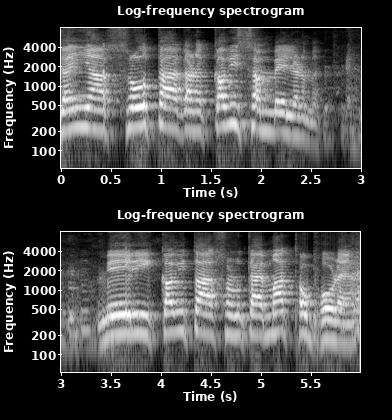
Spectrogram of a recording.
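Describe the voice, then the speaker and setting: Over noticeable background noise, a man with a Haryanvi accent uses a raised, projected voice, high in pitch with ordinary pitch variation and big swings in loudness. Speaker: comic poet. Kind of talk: comic poetry performance.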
